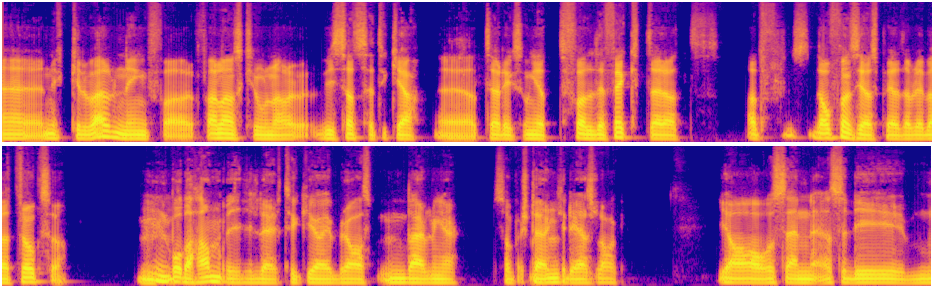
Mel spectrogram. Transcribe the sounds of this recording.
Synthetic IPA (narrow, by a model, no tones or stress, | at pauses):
nʏkːəlvæ̰ɾvnɪŋfœ̰ɾfœalːanskʰɾuːnaviːsat̪sɛjt̪ʰʏkːəja̰a̰t̪̚d̪ɛhaɾlɪksɔmjɛt̪ːfœld̪ɛfɛkt̪əɾat̪ | at̪d̪ɛɔfːɛns̬iːvaspeːlət̪̚bliːbɛt̪ɾəɔksɔ̰ | boːd̪əɦanːɔiləɾt̪ʰʏkːəjaɛɾbɾɑːvæɾvnɪŋaɾ | sɔmfœʂʈæɾkəɖeːɾaslɑːɡ̥ | jɑːɔsɛna̰lsɔd̪ɛj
